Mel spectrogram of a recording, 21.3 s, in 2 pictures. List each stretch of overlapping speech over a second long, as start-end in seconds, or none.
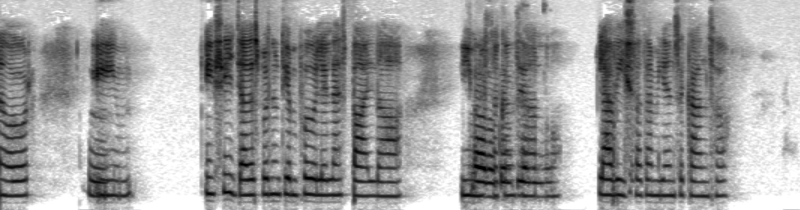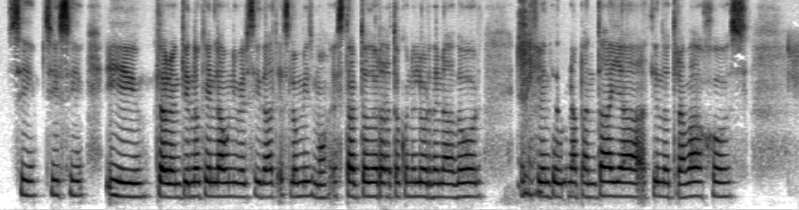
6.2-7.5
